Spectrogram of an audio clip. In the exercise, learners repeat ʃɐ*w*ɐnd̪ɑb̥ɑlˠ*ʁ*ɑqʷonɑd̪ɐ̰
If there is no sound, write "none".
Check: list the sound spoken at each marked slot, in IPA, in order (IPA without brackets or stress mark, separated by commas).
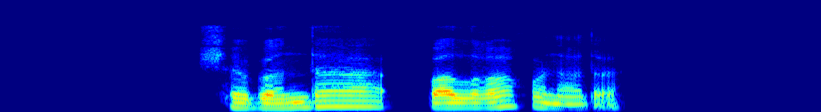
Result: b, ʁ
